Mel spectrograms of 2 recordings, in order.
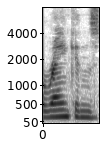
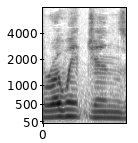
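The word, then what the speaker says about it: roentgens: 50 million cans so or Rankin's depending on how you pronounce it just don't call them row engines or anything like that there are Rankin's you roll your auditors like you're German but we're not German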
